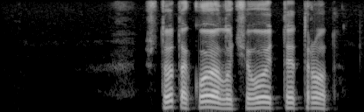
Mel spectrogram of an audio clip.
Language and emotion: Russian, neutral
